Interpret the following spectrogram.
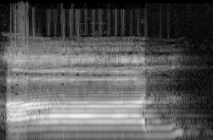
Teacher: دوسرے حمزہ وصلی کو ساکن کر کے الف مدہ سے بدل دیتے ہیں۔ تو یہ الف سے بدلا ہے، یہ حروف علت سے، الف مدہ سے نہیں، حروف علت سے بدل دیتے ہیں۔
